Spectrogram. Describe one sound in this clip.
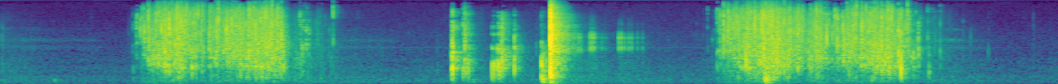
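Plastic wrap crinkles.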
